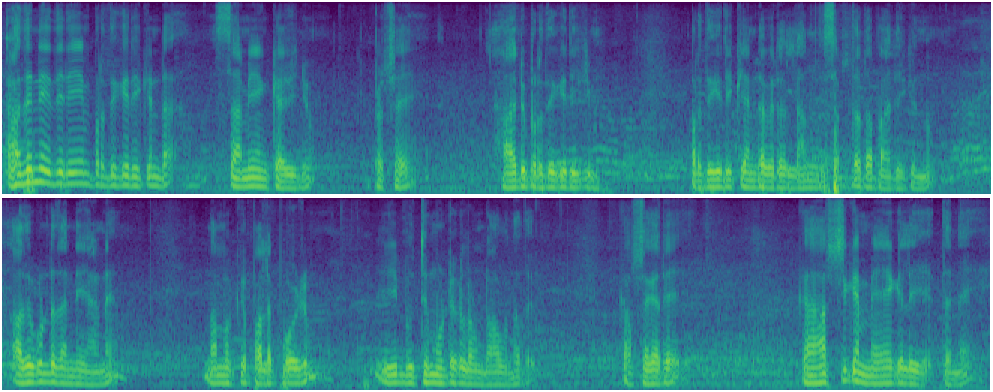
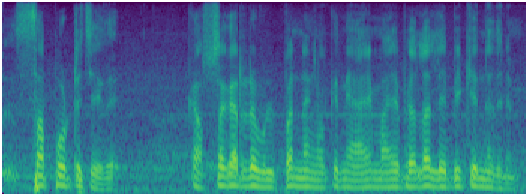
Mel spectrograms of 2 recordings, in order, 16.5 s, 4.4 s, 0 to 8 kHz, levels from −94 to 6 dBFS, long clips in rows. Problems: background sounds at intervals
